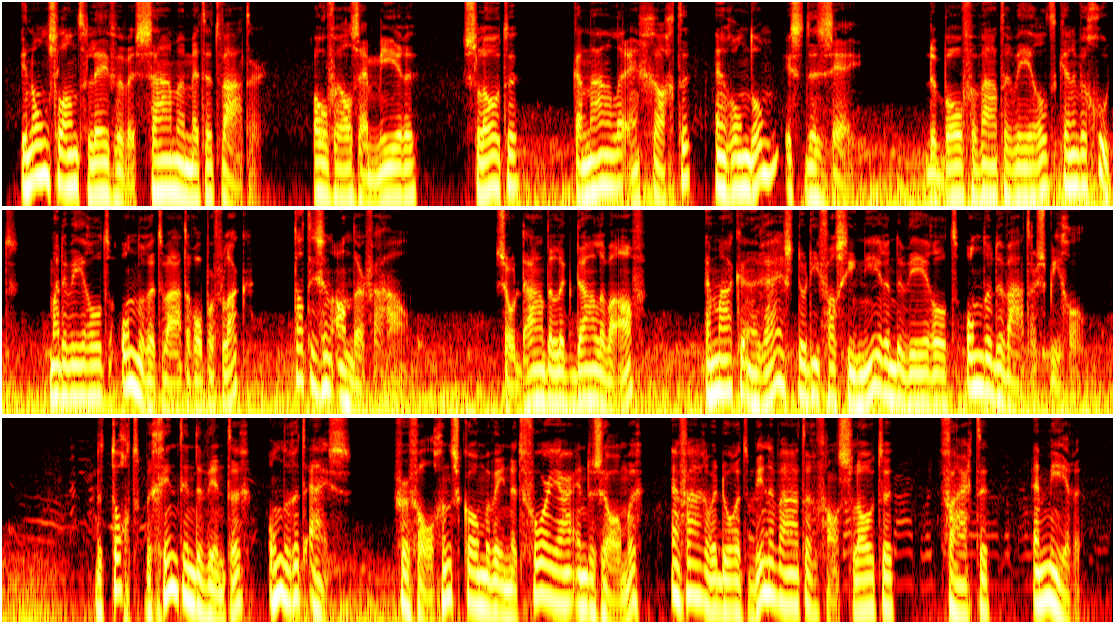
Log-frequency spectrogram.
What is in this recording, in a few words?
nl vo audiotour intimate intriguing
